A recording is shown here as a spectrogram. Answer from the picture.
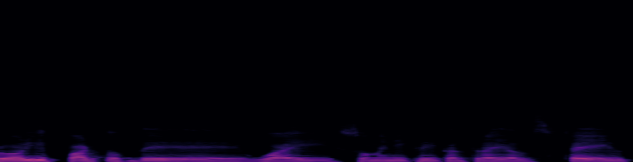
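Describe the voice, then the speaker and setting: With a Spanish accent, a woman speaks in a very deep, low pitch and fairly even intonation. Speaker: research scientist. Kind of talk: webinar Q&A.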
